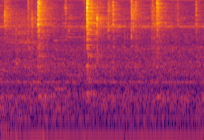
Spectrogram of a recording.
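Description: Wire whisk stirring thick cooked green tomato chutney in a stainless steel pot, its wires scraping and lightly clinking against the metal in a run of small irregular ticks. The whisking breaks up the last large pieces of tomato.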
